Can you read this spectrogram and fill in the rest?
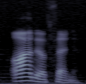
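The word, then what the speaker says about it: anothen (ἄνωθεν): It's pronounced anothen.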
